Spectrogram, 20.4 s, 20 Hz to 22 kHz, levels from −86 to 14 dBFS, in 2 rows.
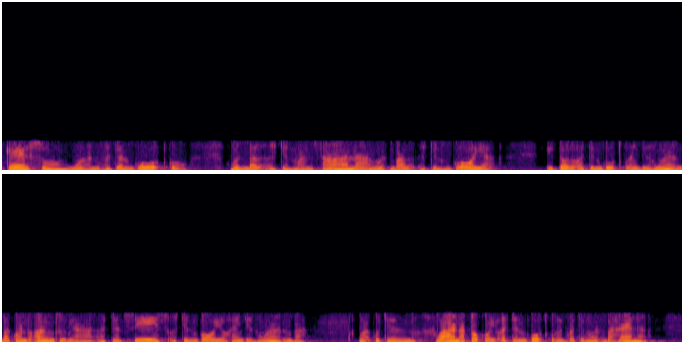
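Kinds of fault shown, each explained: G.723.1 codec: heavy low-bitrate speech coding, fitting about 6.3 kbit/s, leaves the speech muffled and hoarse; spectrograms show nothing above 3.8 kHz and smeared consonant bursts.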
